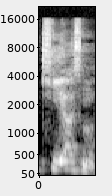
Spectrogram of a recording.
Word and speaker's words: chiasme: construction qu'on appelle le chiasme. Ça s'écrit chiasme, ça se dit chiasme en fait.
